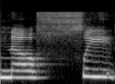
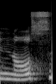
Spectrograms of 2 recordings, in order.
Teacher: तो आपने क्या करना है, नून को बारीक ही रखना, नौस नहीं कर देना।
